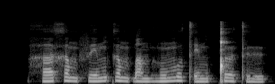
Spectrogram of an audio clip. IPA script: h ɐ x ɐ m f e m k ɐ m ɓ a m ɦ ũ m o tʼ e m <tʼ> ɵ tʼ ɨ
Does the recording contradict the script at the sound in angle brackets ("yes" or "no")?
yes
